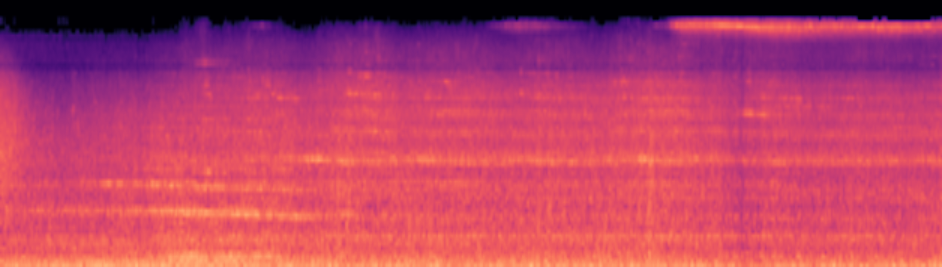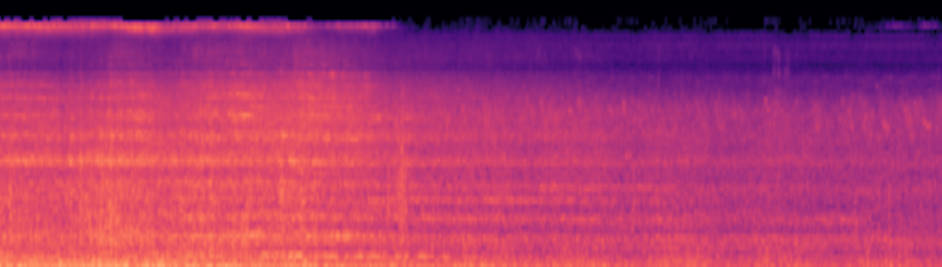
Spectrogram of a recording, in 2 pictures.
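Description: NJ Transit double-deck commuter train passing at speed, a dense rumble of wheels on rail with thin, high wheel-squeal tones over it. It stays loud for about eighteen seconds, then fades steadily as the train moves away.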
